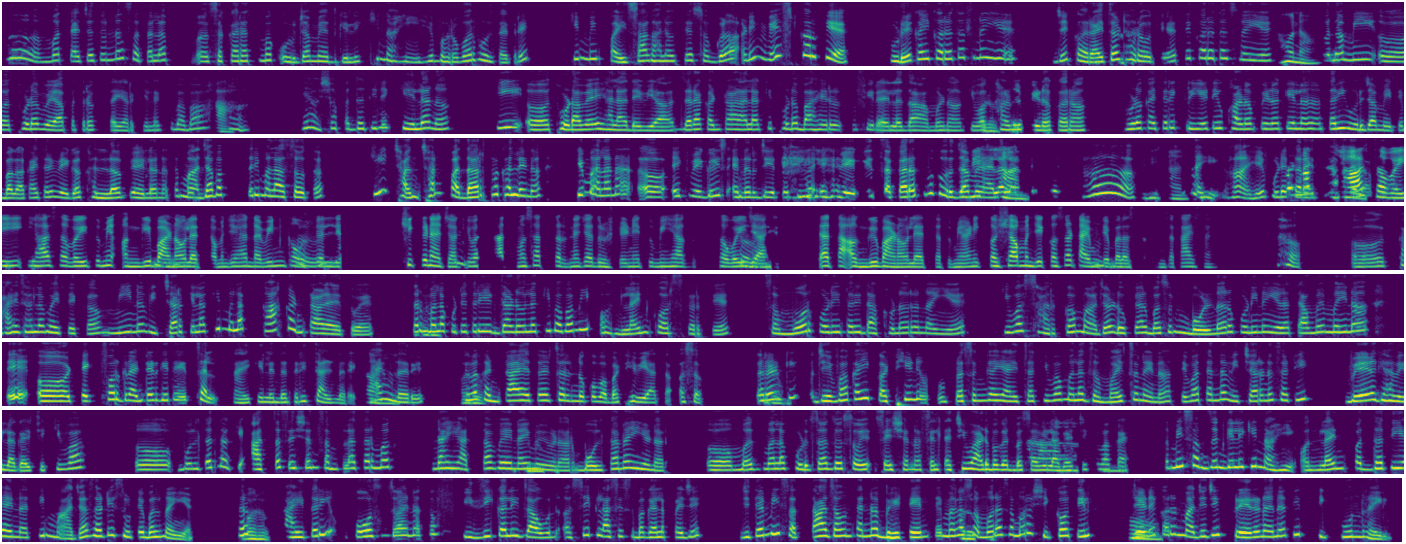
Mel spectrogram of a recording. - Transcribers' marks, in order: chuckle; joyful: "एक वेगळीच सकारात्मक ऊर्जा मिळायला लागते"; joyful: "किती छान!"; in English: "टेक फोर ग्रांटेड"; in English: "सेशन"; in English: "सेशन"
- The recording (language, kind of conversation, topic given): Marathi, podcast, शिकत असताना तुम्ही प्रेरणा कशी टिकवून ठेवता?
